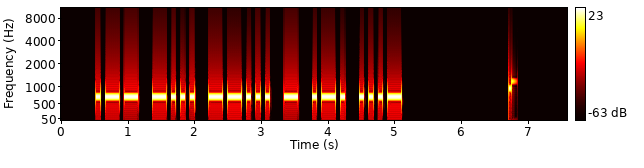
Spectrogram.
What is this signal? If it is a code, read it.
Morse code, heard as a keyed tone, about 17 wpm, 700 Hz. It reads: WB7TRV
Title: USA Call Signs - 6 Characters - 2x Character Spacing - 17wpm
